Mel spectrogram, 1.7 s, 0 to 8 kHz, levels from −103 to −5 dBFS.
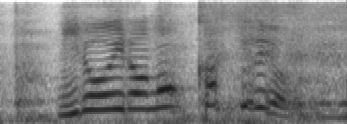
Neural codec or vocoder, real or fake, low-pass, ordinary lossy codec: codec, 24 kHz, 1.2 kbps, DualCodec; fake; 7.2 kHz; none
